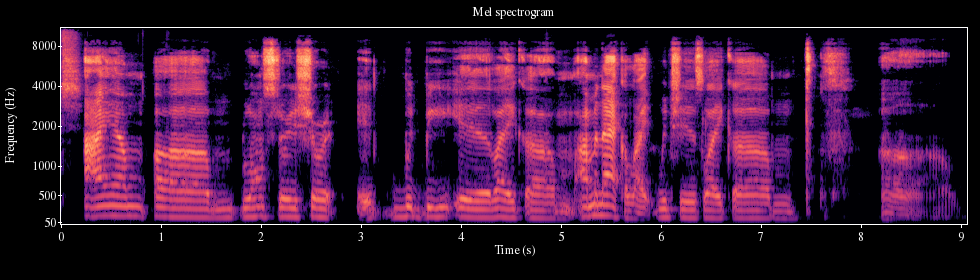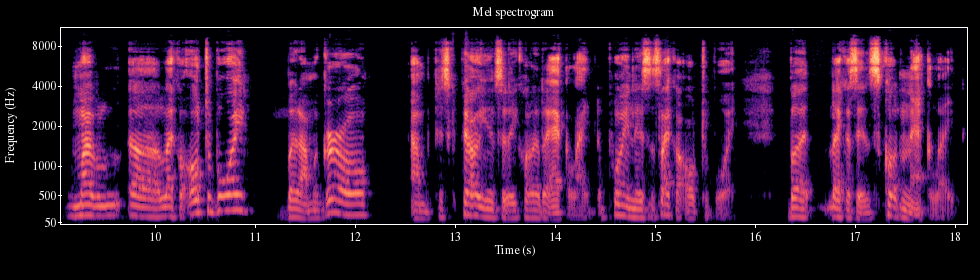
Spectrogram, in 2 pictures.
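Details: Aphasia with impaired word retrieval in an adult woman after a stroke about five years earlier.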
